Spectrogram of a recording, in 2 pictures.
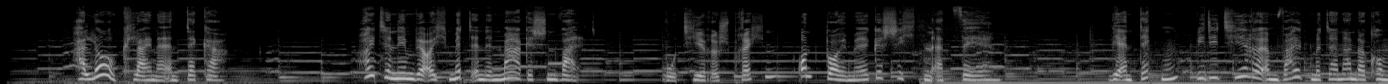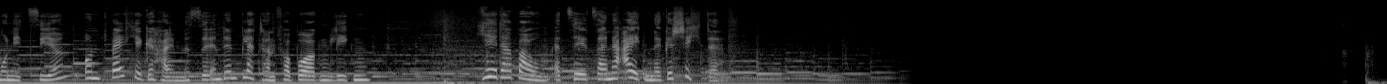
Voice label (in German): Dokumentation Kinder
